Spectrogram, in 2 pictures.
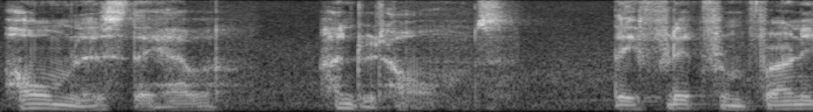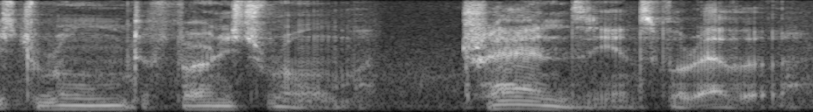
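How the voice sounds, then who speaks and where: A man narrating a classic macabre story as an audiobook, with measured, deliberate phrasing. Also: low-pitched, animated, creaky, fairly bright tone, slight background noise. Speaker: story reader.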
